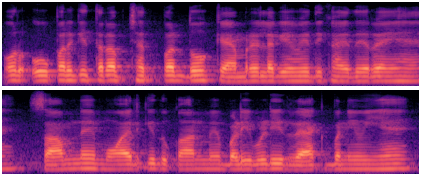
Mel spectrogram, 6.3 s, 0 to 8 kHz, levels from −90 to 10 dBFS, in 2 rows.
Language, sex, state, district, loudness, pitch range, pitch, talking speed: Hindi, male, Uttar Pradesh, Shamli, -18 LUFS, 125-135 Hz, 125 Hz, 240 wpm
